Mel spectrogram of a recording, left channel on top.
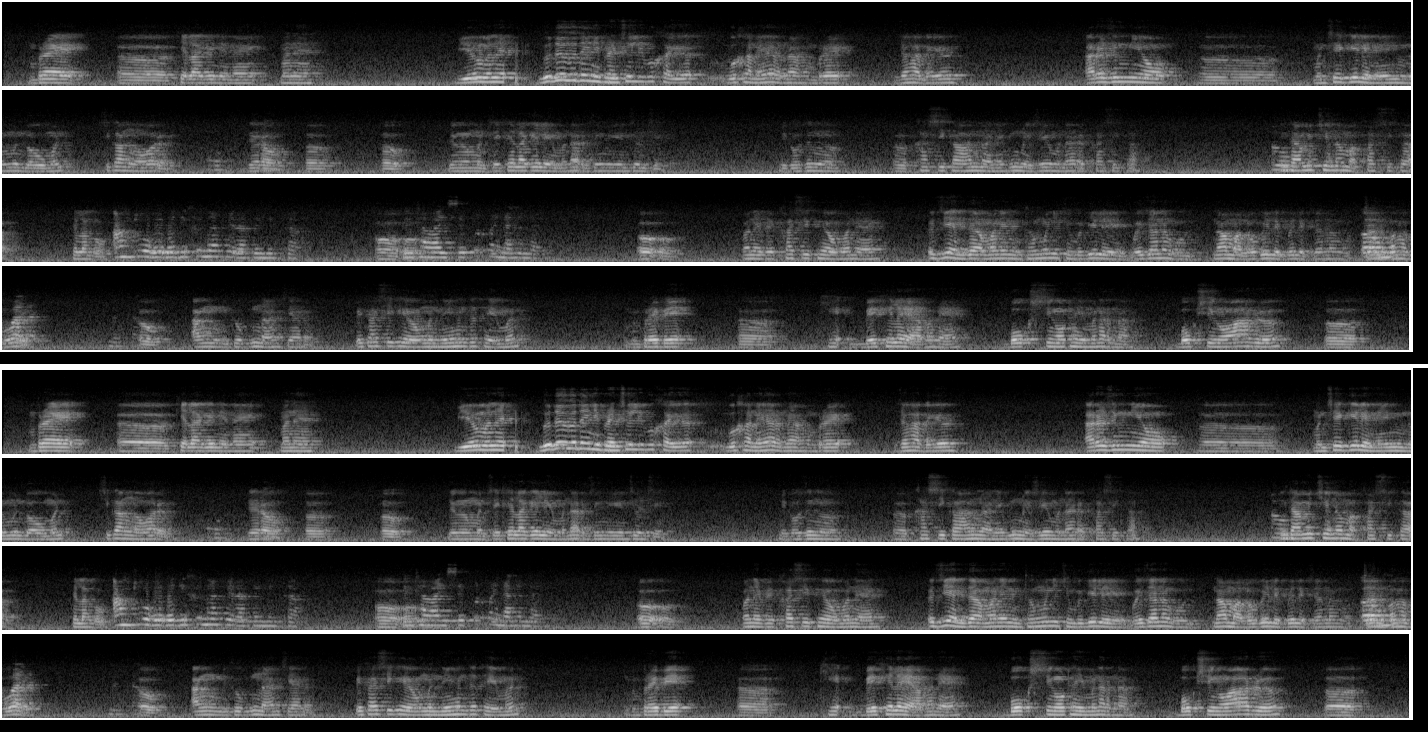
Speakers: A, on the right (about 30°); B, on the right (about 55°).
A: ओमफ्राय ओ खेला गेलेनाय माने बियो माने गोदो गोदायनिफ्रायनो सोलिबोखायो बोखानाय आरोना ओमफ्राय जोंहा दायो आरो जोंनियाव ओ मोनसे गेलेनाय नुनो मोनबावोमोन। सिगाङाव आरो
B: औ नोंथां
A: जेराव ओ औ जोङो मोनसे खेला गेलेयोमोन आरो जोंनि ओनसोलथिं बेखौ जोङो ओ खासिखा होननानै बुंनाय जायोमोन आरो खासिखा‌।
B: औ
A: नोंथाङा
B: नोंथां
A: मिथियो नामा खासिखा? खेलाखौ
B: आंथ' बेबायदि खोनाफेराखै नोंथां नोंथाङा
A: अ अ अ
B: एसे फोरमायना होलाय।
A: औ औ माने बे खासिखायाव माने जियानो जा माने नोंथांमोननिथिंबो गेलेबाय जानांगौ नामाल' बेलेग बेलेग जानांगौ।
B: औ
A: जानोबो
B: मुखुब
A: हागौ
B: आलदा
A: आरो
B: नोंथां
A: औ आं बेखौ बुंना होनसै आरो बे खासिखायाव
B: जा-
A: मोननै हान्जा थायोमोन। ओमफ्राय बे ओ खे बे खेलाया माने बक्स सिङाव थायोमोन आरोना बक्स सिङाव आरो ओ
